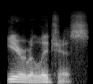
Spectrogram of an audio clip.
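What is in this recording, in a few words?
"Irreligious", American English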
